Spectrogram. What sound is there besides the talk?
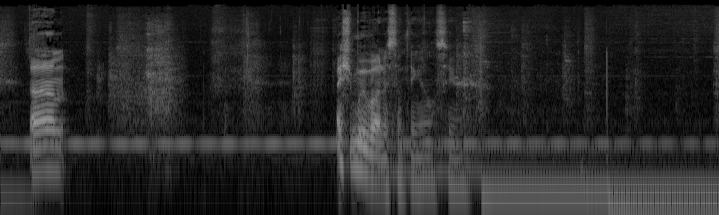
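electronic tones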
